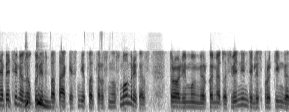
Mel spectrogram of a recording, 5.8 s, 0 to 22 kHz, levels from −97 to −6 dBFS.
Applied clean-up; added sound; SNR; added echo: none; none; none; none.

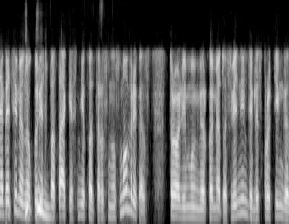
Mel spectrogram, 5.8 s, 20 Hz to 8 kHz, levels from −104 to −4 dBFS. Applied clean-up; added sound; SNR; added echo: neural mask model Resemble Enhance denoiser.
